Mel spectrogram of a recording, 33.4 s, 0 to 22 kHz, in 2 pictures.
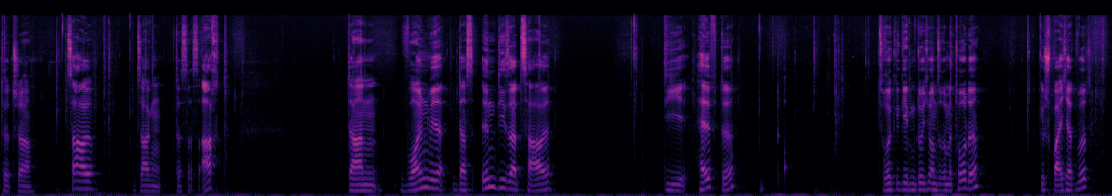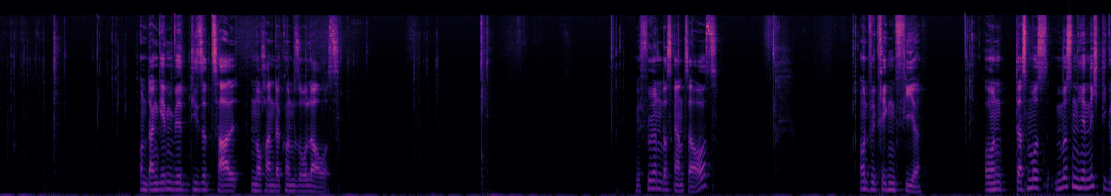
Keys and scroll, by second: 0.0-3.2 typing, 5.2 Return, 6.1-8.1 typing, 9.8-10.5 typing, 10.7 Tab, 11.9-13.7 typing, 14.1 Left, 14.4 Left, 15.1-16.3 typing, 17.3 End, 18.1 Return, 18.8-21.6 typing, 19.7 Tab, 22.9 End, 23.7 F5.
